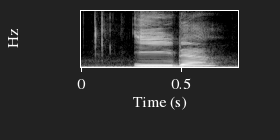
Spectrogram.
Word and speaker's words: ira: And the pronunciation is a bit different too. Ira, anger. Ira, will leave.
